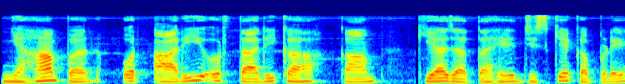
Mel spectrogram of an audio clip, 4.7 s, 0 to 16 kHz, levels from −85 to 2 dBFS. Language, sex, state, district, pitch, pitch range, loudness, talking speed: Hindi, male, Rajasthan, Jaipur, 135 Hz, 125-145 Hz, -19 LUFS, 165 wpm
